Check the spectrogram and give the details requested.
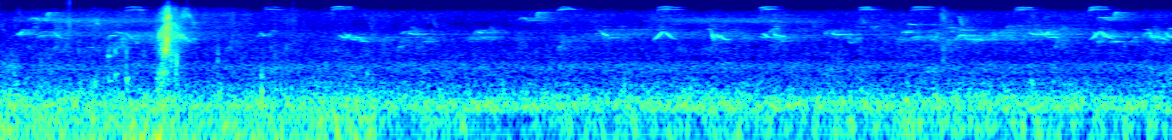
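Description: Small birds chirping and calling around a lake, many short high notes coming again and again over a faint steady background. A single sharp click is heard about two seconds in.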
